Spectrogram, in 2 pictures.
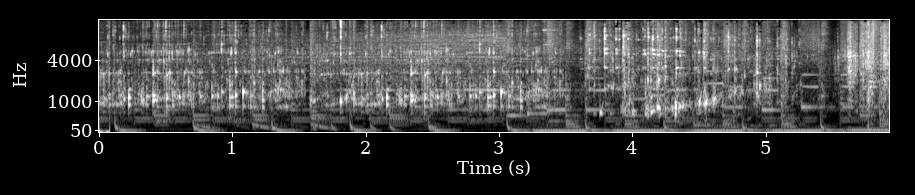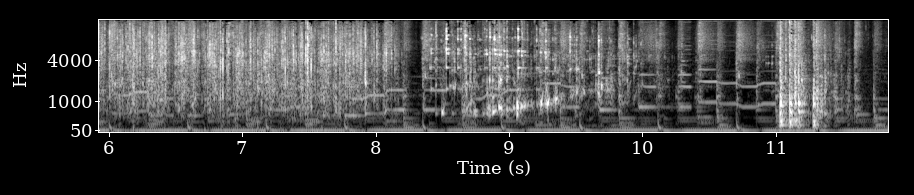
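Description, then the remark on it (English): Liquid pours out in a steady splashing stream for several seconds, over a rhythmic background with low tones and a few clinks. “Why'd you pour it out?”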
